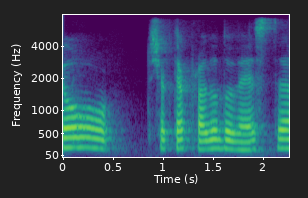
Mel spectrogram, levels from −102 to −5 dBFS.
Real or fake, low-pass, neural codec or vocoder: fake; 7.2 kHz; vocoder, 24 kHz, 100 mel bands, Vocos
